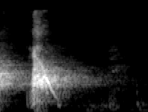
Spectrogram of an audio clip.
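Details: One short, sharp bark comes from Teddy, a miniature poodle that hates its harness seatbelt. The bark rings briefly and then fades into quiet.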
